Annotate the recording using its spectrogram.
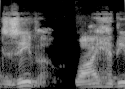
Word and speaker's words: Ziba: Ziba, and in Hebrew, the B has a V sound, so it's Ziba. That's how you would pronounce it. Ziba said to the king, "Behold, he remains in Jerusalem."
